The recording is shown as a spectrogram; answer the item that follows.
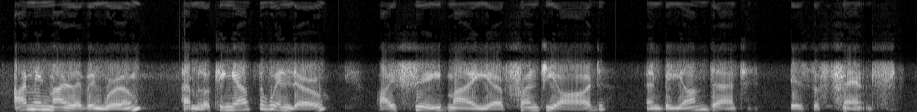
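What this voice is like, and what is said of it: Slight British accent. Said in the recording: “has a slight British accent”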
